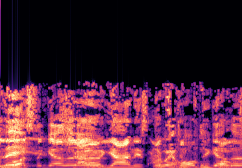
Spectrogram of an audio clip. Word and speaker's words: Giannis: I say Giannis. The G is silent. Like lasagna, right?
